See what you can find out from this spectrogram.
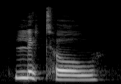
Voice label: "little", UK; PictureDictionary

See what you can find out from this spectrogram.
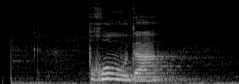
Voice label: brother, spoken AU; PictureDictionary

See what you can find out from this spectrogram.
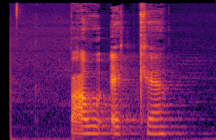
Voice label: building corner, spoken AU; PictureDictionary

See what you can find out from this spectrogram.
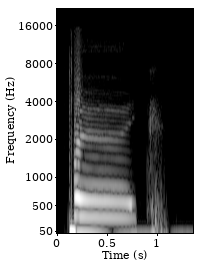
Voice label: "stomach", BE; PictureDictionary

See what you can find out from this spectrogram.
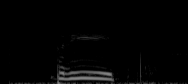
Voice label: "wide", BE; PictureDictionary

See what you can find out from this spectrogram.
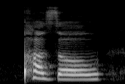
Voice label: "puzzle", UK; PictureDictionary

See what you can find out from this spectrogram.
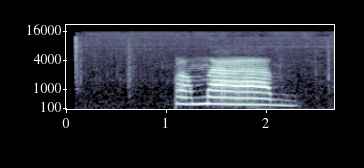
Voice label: "banana", BE; PictureDictionary

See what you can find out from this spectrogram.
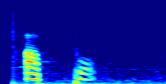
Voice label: "apple", BE; PictureDictionary

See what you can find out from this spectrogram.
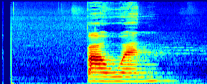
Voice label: to build, spoken AU; PictureDictionary

